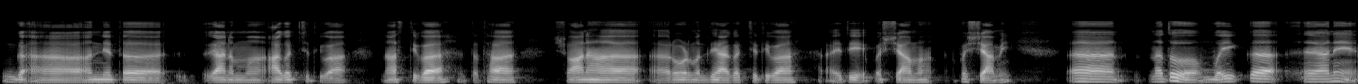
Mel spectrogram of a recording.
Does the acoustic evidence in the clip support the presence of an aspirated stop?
yes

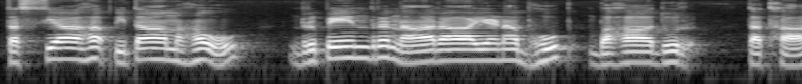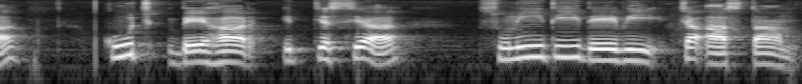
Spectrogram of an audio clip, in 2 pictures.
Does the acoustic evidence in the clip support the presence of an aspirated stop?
yes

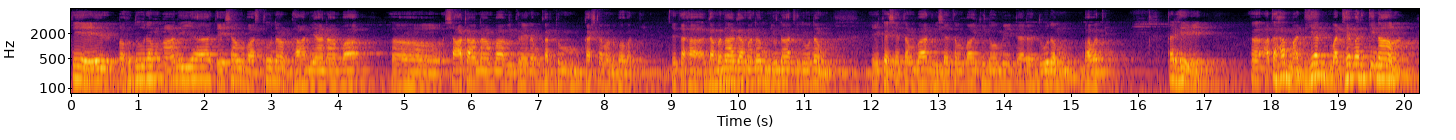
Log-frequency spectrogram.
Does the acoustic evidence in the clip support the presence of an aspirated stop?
no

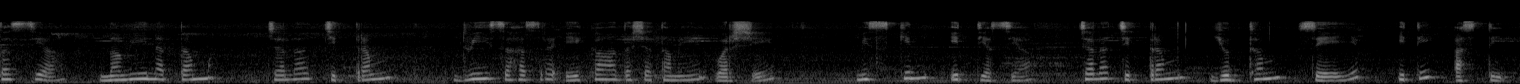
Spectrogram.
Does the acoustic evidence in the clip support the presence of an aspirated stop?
no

